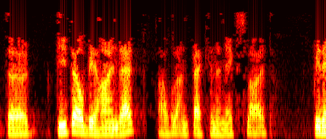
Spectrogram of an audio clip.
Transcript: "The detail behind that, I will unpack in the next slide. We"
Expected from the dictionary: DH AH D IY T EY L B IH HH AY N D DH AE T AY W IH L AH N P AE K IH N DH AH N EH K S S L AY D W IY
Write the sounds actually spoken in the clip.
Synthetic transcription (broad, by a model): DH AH D IY T EY L B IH HH AY N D DH AE T AY W IH L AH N B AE K IH N DH AH N EH K S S L AY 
